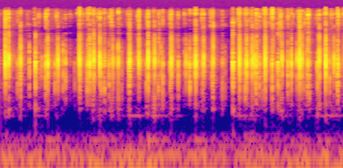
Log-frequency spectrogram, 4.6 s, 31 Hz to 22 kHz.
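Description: Both hands type continuously with their fingertips on a compact 65% Zoom65 mechanical keyboard, which has an aluminium case, foam filling, lubed switches and SA plastic keycaps, resting on a desk mat. About 34 short, dry keystrokes come in quick succession, each a bright clack centered near 1.8 kHz that dies away almost instantly, over a faint low hum.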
